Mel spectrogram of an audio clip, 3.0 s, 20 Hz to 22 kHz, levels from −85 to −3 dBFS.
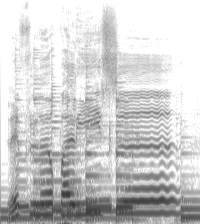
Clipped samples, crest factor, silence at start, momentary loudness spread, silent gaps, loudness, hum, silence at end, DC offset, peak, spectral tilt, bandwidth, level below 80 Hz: under 0.1%; 14 dB; 0 s; 5 LU; none; -27 LUFS; none; 0 s; under 0.1%; -14 dBFS; -7 dB/octave; 20 kHz; -56 dBFS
